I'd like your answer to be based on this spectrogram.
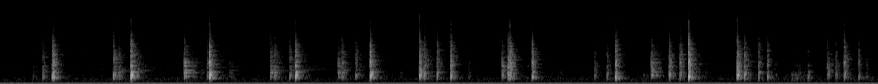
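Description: Long gold metal claws tap on a hollow Remo frame drum with a synthetic skin head, making 26 quick, dry taps at an irregular pace. Each tap is a short, woody knock centered in the midrange around 445 Hz, with a brief bright click on top and almost no ring.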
